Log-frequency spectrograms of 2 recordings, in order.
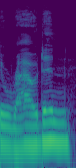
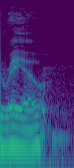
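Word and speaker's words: Raoden: the book The pronun if there are two vowels next to each other you pronounce them independently of each other uh when breeding specifically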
